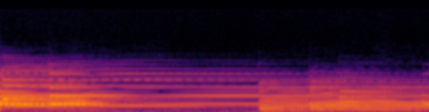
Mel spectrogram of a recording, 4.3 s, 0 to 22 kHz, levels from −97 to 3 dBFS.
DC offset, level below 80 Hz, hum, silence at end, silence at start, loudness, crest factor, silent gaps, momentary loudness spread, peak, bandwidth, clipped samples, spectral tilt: under 0.1%; -46 dBFS; none; 0 s; 0 s; -27 LUFS; 16 dB; none; 15 LU; -10 dBFS; 3 kHz; under 0.1%; -11 dB/octave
